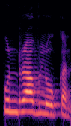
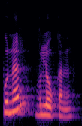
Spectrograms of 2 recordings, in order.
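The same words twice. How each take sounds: First: पुनरावलोकन with long "raa"; incorrect form. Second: पुनर्वलोकन without long "raa"; correct form. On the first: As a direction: say पुनरावलोकन as "punaraa-vlokan". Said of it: "नहीं". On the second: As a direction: say पुनर्वलोकन as "punar-valokan". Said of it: "रा नहीं होगा". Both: Shown as a demonstration.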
